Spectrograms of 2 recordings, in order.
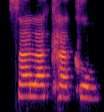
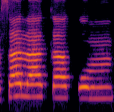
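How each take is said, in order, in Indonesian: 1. Bunyi k membawa embusan napas yang kuat. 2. Bunyi k tegas dengan sedikit embusan napas. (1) "Itu berlebihan sifat hamasnya" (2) "Cukup membacanya dengan"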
